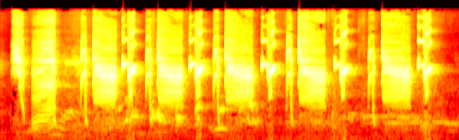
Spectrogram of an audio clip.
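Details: Javan myna lure call for attracting wild mynas: loud, rapid series of broad harsh screeches and clicks, many long rasping bursts running almost back to back for nearly five seconds.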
